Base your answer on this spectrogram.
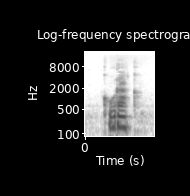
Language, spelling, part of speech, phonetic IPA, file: Polish, kurak, noun, [ˈkurak], LL-Q809 (pol)-kurak.wav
